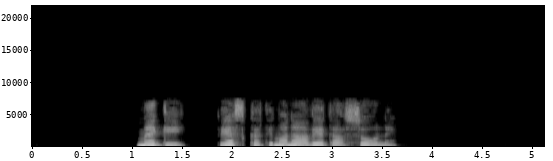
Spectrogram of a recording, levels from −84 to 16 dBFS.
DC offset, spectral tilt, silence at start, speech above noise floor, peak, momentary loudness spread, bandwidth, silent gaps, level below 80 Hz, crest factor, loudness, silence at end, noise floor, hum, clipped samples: under 0.1%; -5.5 dB/octave; 1.05 s; over 73 dB; -2 dBFS; 12 LU; 7.6 kHz; none; -62 dBFS; 18 dB; -19 LUFS; 1.5 s; under -90 dBFS; none; under 0.1%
